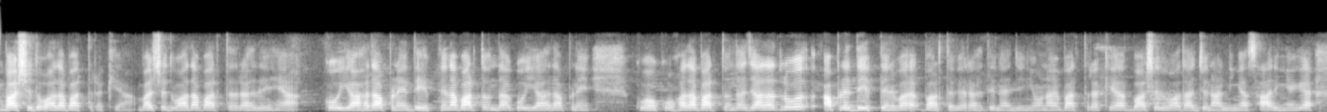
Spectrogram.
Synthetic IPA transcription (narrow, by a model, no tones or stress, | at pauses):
bəʃd̪ʊaːd̪aːbəɾt̪ɾəkʰːejaːbəʃd̪ʊaːd̪aːbəɾt̪ɾəkʰd̪eːɦã̰ː | koːiːaːɦd̪aːpɳeːd̪eːpt̪ẽːd̪aːbəɾt̪ɦʊ̃nd̪aːkoːiːaːɦd̪aːpɳeː | kkoːɦãːd̪aːbəɾt̪ɦʊ̃nd̪aːd͡ʒjaːd̪aːloːa̰ːpneːd̪eːpt̪ẽːbəɾt̪ɡɾəkʰd̪eːnɛ̃ːd͡ʒɪjãːʊnãːẽːbəɾt̪ɾəkʰːjaːbə̰ʃd̪ʊaːd̪aːd͡ʒənaːnijãːsa̰ːɾijãːɡɛː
